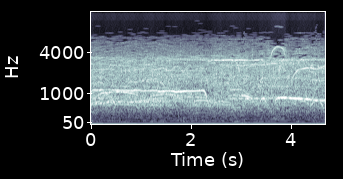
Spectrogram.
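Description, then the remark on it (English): Steady, loud crowd applause for a band at the fourth annual Long Beach Blues Festival runs unbroken for several seconds, with a few shrill whistles and scattered cheers rising over the clapping. “Applause for that great band.”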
